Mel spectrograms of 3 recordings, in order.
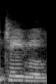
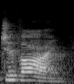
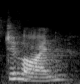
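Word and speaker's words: J'Vaughn: No, you didn't say Javian. You said Javon. So okay, so it's Javon.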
